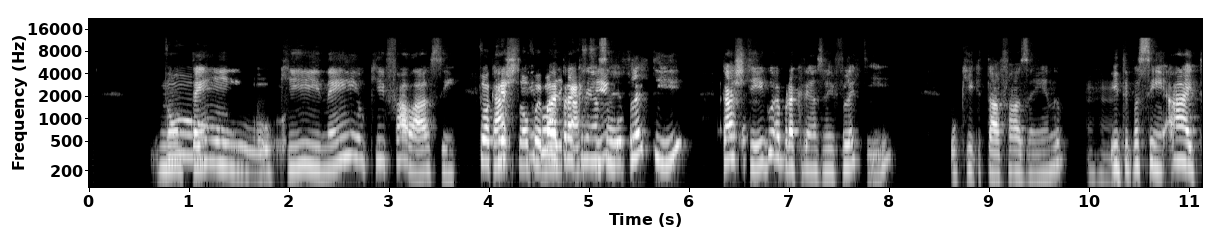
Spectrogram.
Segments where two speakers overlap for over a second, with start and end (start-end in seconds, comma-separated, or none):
3.9-5.4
